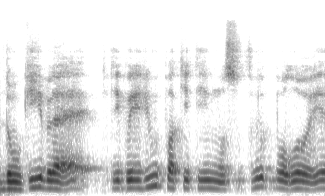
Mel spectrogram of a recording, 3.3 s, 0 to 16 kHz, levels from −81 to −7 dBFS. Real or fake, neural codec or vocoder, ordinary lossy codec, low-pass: fake; codec, 16 kHz in and 24 kHz out, 0.6 kbps, FocalCodec, streaming, 2048 codes; MP3, 64 kbps; 10.8 kHz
